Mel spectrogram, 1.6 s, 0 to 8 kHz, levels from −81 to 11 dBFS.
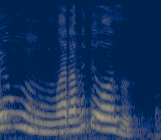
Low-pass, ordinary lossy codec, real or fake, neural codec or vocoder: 7.2 kHz; none; real; none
